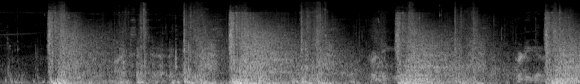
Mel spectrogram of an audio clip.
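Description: Shotgun blasts ring out repeatedly in the video game Fortnite, loud booming shots fired in quick bursts with short gaps between, mixed with game action and close-up thuds.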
